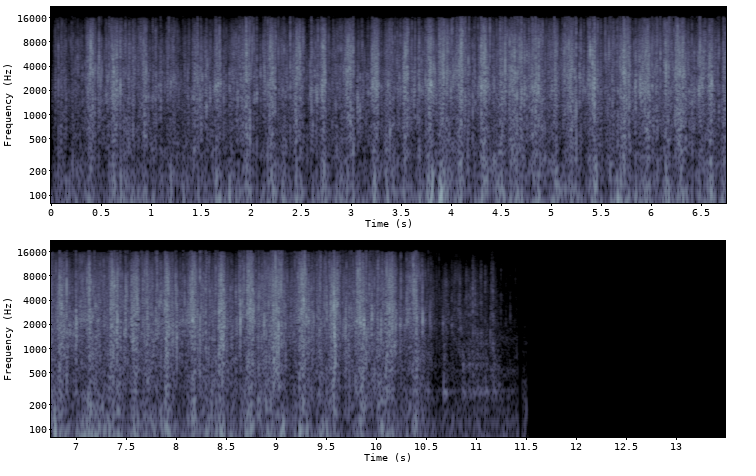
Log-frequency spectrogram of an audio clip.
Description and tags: bolsa de mini chips.
arrugando una bolsa o paquete de mini-chips
wrinkling a minichips package.
arrugar, mini-chips, estudio, dmi, audio-technica, interactivos, icesi, cali, medios, diseo, bolsa, arrugando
